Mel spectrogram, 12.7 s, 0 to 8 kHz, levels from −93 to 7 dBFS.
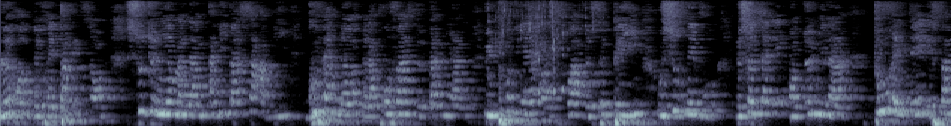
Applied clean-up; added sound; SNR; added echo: classical method WPE with log-MMSE.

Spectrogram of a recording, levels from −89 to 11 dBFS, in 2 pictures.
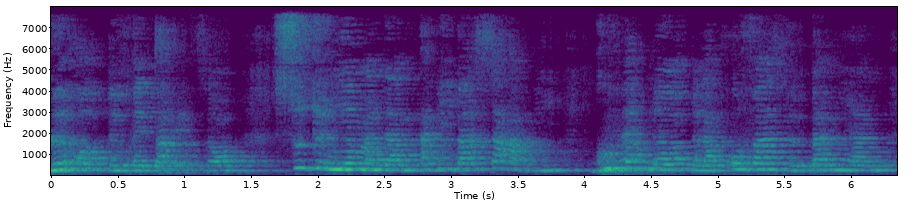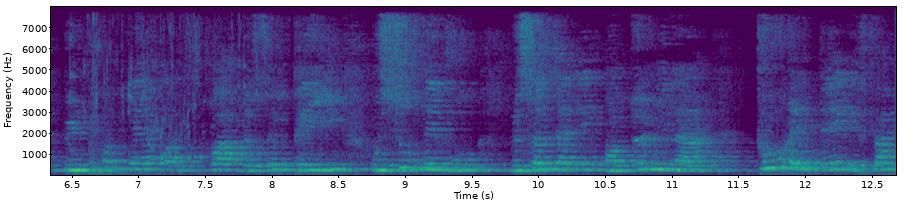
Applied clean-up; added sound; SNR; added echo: neural separator model SepFormer DNS4.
